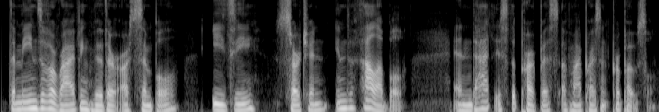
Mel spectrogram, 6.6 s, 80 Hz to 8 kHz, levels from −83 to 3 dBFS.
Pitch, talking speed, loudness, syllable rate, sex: 120 Hz, 175 wpm, -20 LUFS, 6.2 syllables/s, male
